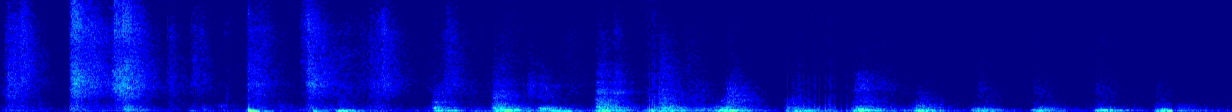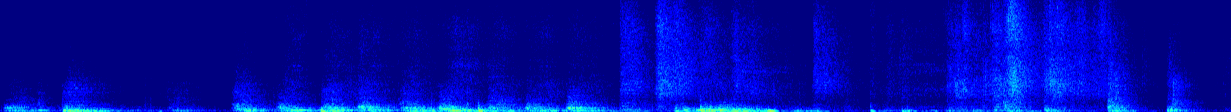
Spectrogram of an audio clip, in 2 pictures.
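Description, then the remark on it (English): Footsteps crunch and rustle across a kitchen floor covered in brown paper, a steady run of crisp, papery crackles and shuffles, with no talking. “if people are wondering what that crunching on the floor is, Adam's kitchen is covered in brown paper”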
